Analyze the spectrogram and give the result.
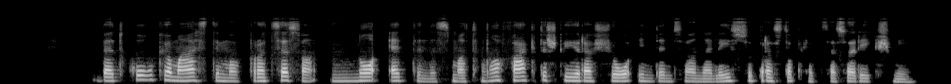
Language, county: Lithuanian, Šiauliai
